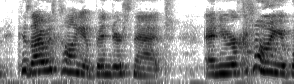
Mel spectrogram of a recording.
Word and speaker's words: Bandersnatch: We still have to do Boulder Dash. I know, I said it wrong. I thought about it for a second, too, and just still said it wrong. Bandersnatch.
